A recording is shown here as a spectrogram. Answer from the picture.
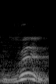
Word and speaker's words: Whroo: So, the name is pronounced rue and is thought to be derived from an Aboriginal word meaning lips.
